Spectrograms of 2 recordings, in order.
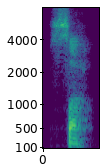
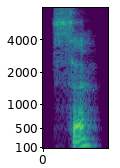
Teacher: So if you say sa, the tongue is basically down. It doesn't move.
